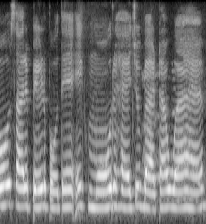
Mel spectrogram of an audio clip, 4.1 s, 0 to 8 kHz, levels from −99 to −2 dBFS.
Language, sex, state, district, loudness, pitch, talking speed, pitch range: Hindi, female, Bihar, Kaimur, -15 LUFS, 235 Hz, 160 wpm, 225-245 Hz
